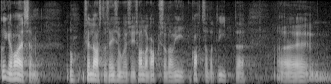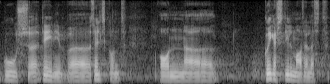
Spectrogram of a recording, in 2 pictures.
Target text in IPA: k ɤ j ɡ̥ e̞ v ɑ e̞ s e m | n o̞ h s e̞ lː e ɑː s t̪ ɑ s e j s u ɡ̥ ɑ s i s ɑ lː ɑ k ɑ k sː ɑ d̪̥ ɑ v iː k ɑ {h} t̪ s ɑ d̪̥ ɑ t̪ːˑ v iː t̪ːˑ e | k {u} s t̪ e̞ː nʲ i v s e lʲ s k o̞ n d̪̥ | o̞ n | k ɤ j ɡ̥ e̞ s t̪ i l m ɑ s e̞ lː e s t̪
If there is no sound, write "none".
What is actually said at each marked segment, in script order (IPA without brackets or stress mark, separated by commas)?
h, uː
